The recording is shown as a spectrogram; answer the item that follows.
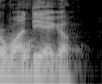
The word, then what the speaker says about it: Juan Diego: Dan Lynch, or Juan Diego.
